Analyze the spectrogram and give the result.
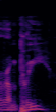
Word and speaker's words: Rompuy: And remember Mr. Von Rompuy, or Rompuy, how he pronounces it,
